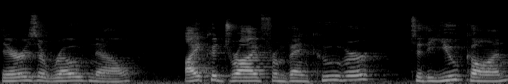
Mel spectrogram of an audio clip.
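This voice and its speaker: A man with a Canadian accent speaks at a high pitch, with audible room echo. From northern Saskatchewan, Canada. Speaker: guitar builder and live streamer. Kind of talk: casual chat on a live stream.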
